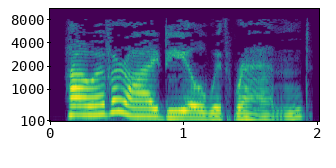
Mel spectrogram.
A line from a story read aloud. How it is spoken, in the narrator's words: she said coolly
